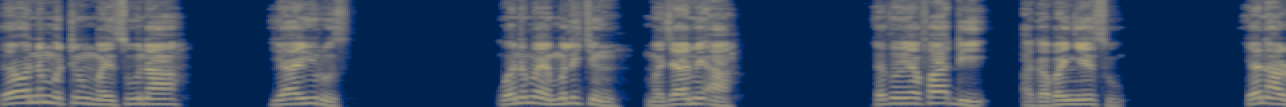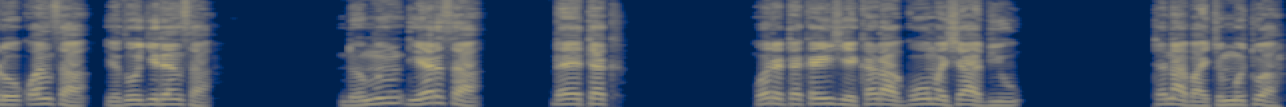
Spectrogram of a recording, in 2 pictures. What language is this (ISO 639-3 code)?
hau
